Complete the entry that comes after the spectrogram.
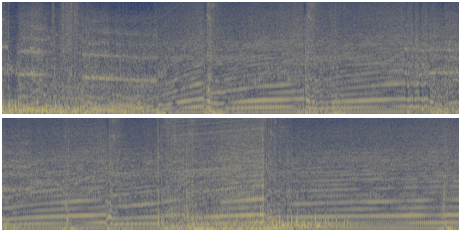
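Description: A Mercedes-AMG One in The Crew Motorfest, its hybrid engine rising and falling through repeated gear-change sweeps, with tire skids and screeches throughout, loud and continuous with no talking.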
